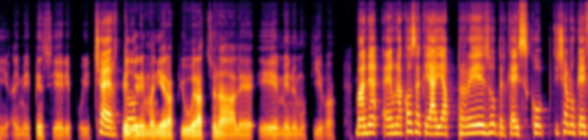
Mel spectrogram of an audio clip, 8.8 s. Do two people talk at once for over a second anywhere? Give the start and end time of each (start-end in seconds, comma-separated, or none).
none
